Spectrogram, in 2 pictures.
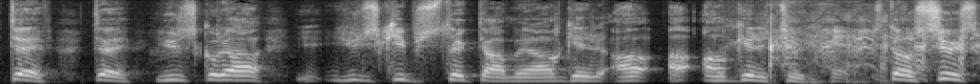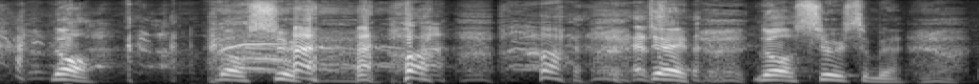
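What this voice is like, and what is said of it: Imitates another person's voice. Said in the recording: “Nobody does a Blummer impression ... That's a great Blummer”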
